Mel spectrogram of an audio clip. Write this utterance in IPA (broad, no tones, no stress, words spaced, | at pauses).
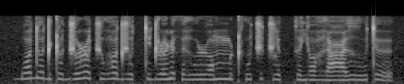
bɔ dodəʈo d͡ʒoɭɔt͡ʃu ɦɔdʒotːyd ɭɤɳəθəɦu ɹɔmːɵ ʈʰut͡ʃɵt͡ʃlɵkːə jɔ ɦə ʕə ɣutɵ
